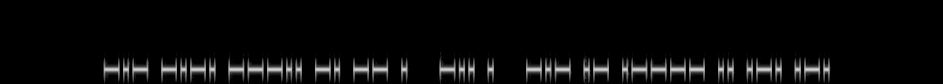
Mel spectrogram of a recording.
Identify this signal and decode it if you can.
Morse code, heard as a keyed tone, about 25 wpm, 700 Hz. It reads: KC8NME DE KA1IRR
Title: USA Callsign DE Callsign - 6 Characters - 25wpm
